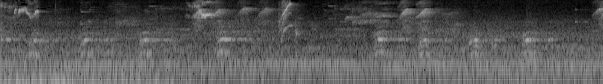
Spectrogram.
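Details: Pair of Gouldian finches: clusters of squeaky high notes and sharp sweeps, mixed with evenly spaced soft mid-pitched peeps and steady background hum.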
